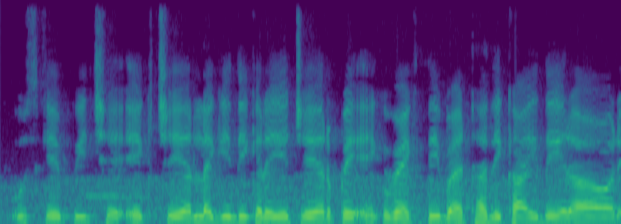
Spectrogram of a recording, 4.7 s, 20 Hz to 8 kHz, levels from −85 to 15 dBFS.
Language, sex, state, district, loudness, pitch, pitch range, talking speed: Hindi, female, Jharkhand, Sahebganj, -14 LUFS, 170 Hz, 170-175 Hz, 245 wpm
